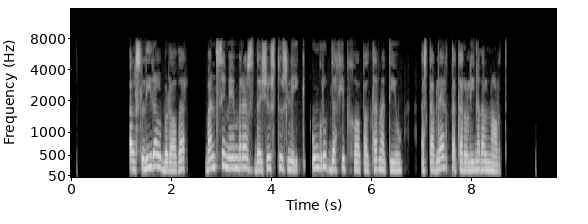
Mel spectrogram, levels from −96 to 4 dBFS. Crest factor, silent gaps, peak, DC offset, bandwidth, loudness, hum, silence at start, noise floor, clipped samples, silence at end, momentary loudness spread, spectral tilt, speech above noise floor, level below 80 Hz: 18 dB; 2.37-2.68 s, 4.70-4.77 s, 6.77-6.85 s, 6.92-7.00 s; -2 dBFS; under 0.1%; 8 kHz; -19 LUFS; none; 1.15 s; under -90 dBFS; under 0.1%; 1.1 s; 7 LU; -5.5 dB/octave; over 72 dB; -60 dBFS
